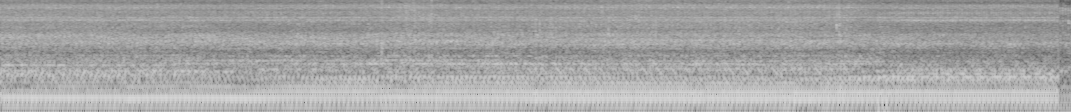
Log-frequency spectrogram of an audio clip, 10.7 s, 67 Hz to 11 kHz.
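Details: BMW 335i N54 twin-turbo six after RB twin turbo install and turbo feed line oil leak fix: smooth deep idle steady for ten seconds, no ticking, misfire or whistle; normal idle.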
